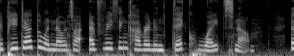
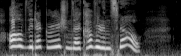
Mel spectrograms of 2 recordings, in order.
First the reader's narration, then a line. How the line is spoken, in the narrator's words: her dad shout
